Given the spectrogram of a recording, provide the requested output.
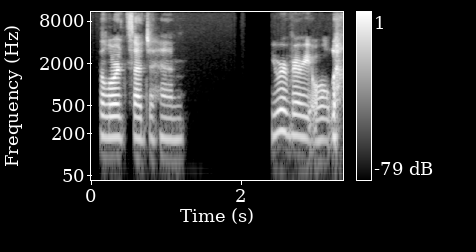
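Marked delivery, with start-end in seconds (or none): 2.4-3.3 cracking up, speaking through laughter. Reading a bible passage aloud, laughing while reading. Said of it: "I'm laughing at that".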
